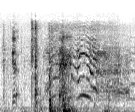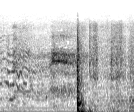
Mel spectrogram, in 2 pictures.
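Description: A heavy wooden outside cellar door, one side of a double door wide enough for a wagon, is pulled open with a few knocks and rattles, then a long groaning hinge creak that wavers up and down, ending in a solid thud.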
